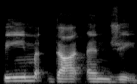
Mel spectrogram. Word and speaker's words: BeamNG: that name again sorry beam dot NG just like like a wood beam okay and uh yeah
